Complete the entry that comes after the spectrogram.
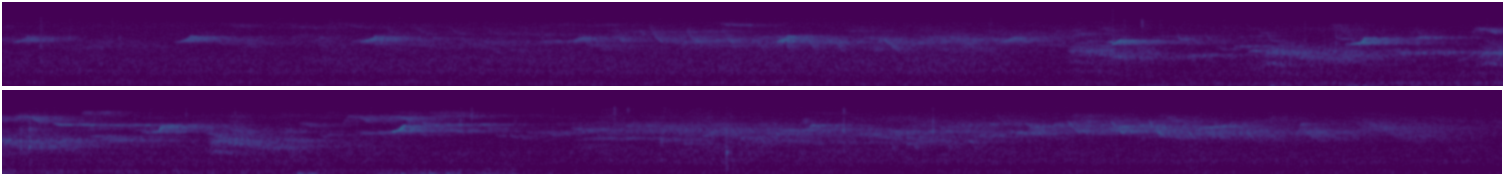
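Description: Woodland birdsong: a bird repeats a short high chirp about once a second, then several birds sing together. Bursts of low rumble around the middle are the loudest part.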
